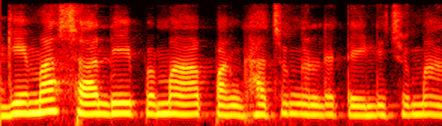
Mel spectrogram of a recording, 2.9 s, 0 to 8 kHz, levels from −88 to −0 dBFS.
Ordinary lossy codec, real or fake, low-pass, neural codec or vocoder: none; fake; 7.2 kHz; codec, 16 kHz, 6 kbps, DAC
